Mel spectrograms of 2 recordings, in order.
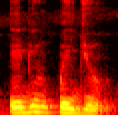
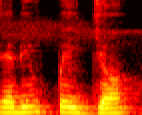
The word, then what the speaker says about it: Ebimpejo: Then Ebimpejo, for the non-locals, they'll pronounce it Ebimpejo, but it's Ebimpejo, where extended family gather to meet.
